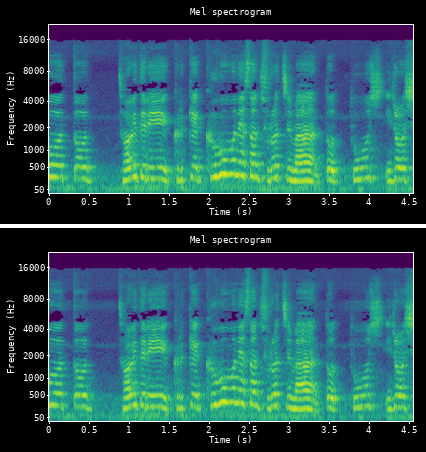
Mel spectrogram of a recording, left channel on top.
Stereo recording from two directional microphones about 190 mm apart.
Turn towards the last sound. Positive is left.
turn(degrees=10)  # may be behind; listen again after turning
